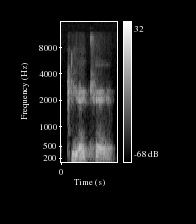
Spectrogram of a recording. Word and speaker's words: pak: For example, they have an instrument called pak, P-A-K, pak, or sometimes B-A-K, pak, depending on how you pronounce it.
